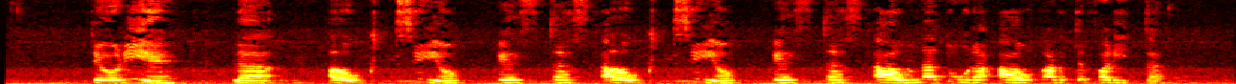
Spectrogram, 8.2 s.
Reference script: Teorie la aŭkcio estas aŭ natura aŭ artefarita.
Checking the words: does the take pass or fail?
fail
